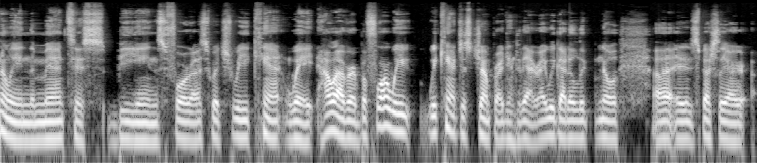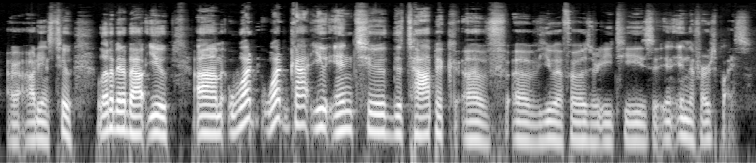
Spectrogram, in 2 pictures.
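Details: Adult man speaking; typical speech.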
